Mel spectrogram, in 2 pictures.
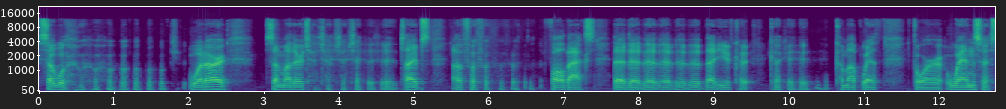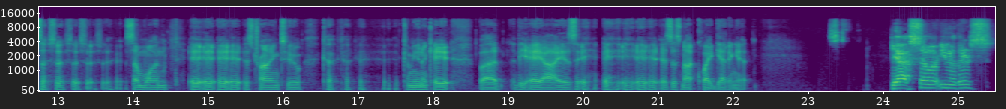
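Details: Stuttering with repetitions and blocks in an adult male speech-language pathologist who stutters.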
